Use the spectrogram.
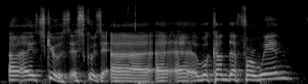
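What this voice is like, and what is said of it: Italian paparazzi accent impression. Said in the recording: “You do a really good impression of the paparazzi, really, in Italy.”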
